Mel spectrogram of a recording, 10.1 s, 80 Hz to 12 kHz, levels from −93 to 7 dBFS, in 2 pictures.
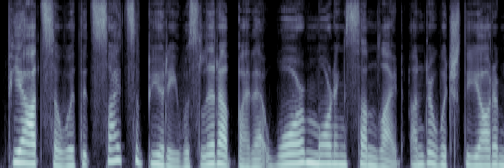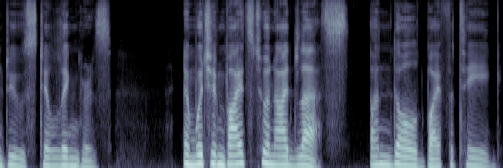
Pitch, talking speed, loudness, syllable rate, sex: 160 Hz, 185 wpm, -18 LUFS, 5.1 syllables/s, female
